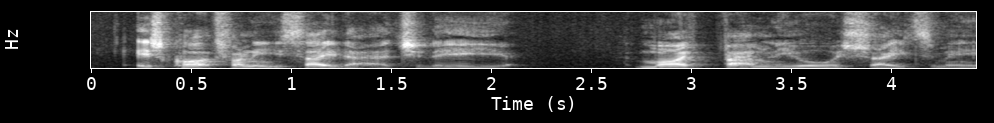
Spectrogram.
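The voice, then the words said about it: Southern English accent. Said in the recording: “I am from down south, as you could probably tell from my accent. ... I'm not a Cockney.”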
